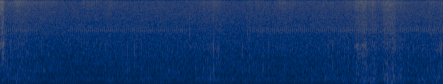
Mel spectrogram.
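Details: Domestic cat purring steadily, a soft low continuous rumble held throughout, with brief rustling or handling noises near the end.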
